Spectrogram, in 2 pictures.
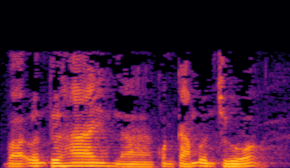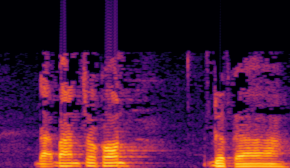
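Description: A man in his forties, speaking softly and hesitantly as he gives testimony before a congregation. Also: medium pitch, fairly even intonation. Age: 40s. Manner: soft-spoken and hesitant, many pauses. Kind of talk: halting testimony. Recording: dull sound in a reverberant hall.

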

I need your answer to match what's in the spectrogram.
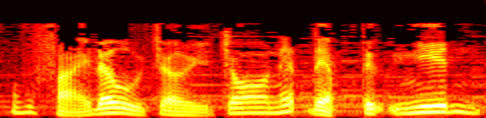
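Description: A man telling a folk tale, with animated delivery and chuckling asides, on a dull lo-fi recording. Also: mid-range voice, normal speed, creaky, soft background music. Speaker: storyteller.

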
